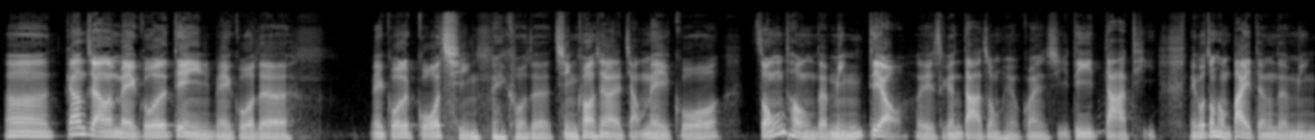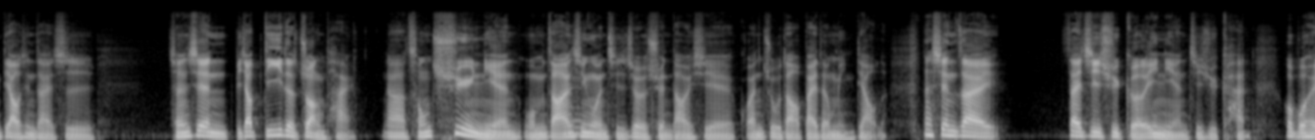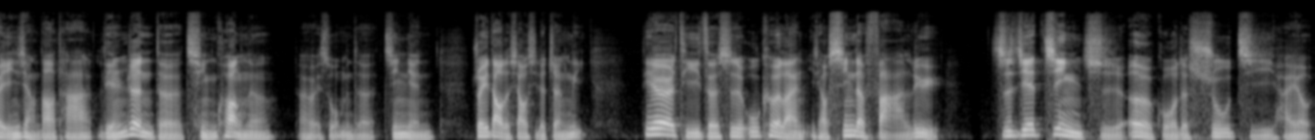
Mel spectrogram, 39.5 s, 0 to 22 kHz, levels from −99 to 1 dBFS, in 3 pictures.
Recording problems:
uneven, jittery; strongly; from 0.5 to 38 s

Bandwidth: 15 kHz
